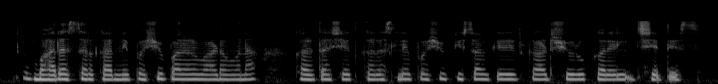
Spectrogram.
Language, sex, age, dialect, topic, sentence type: Marathi, female, 18-24, Northern Konkan, agriculture, statement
